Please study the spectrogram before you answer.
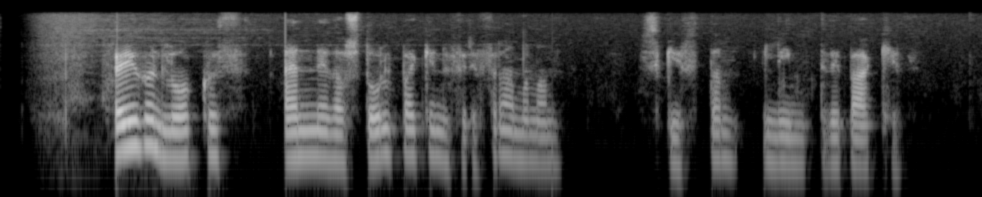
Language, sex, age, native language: Icelandic, female, 50-59, Icelandic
